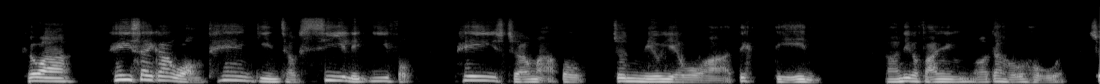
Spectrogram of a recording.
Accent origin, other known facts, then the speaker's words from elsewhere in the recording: Guangdong, China; 我哋广东人有一句系咩？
